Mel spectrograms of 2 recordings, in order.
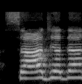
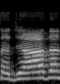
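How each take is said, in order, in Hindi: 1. पहला स्वर लंबा खींचा गया है। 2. दूसरा स्वर लंबा खींचा गया है। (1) "साजदा नहीं पढ़ना" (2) "सजादा नहीं पढ़ना"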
